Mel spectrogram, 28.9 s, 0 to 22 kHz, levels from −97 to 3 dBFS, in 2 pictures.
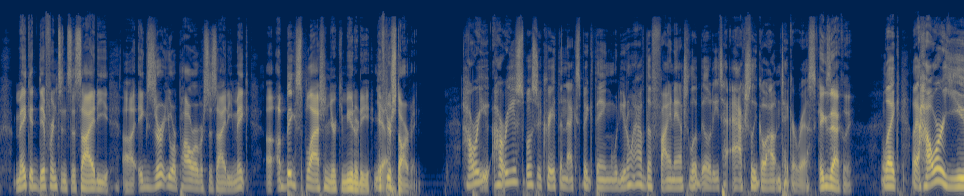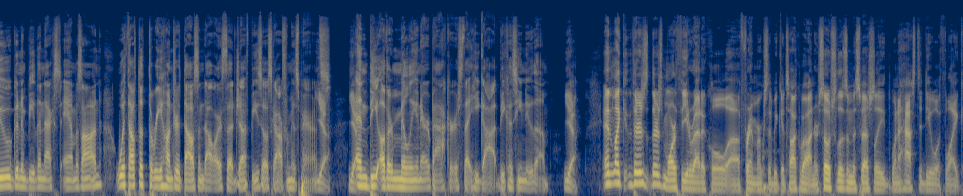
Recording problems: none

